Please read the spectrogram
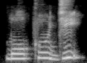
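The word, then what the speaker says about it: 目次: Jadi di situ dibacanya mokuji. Sugi itu bisa dibaca ji. Oke. Jadi dia dibacanya mokuji.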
